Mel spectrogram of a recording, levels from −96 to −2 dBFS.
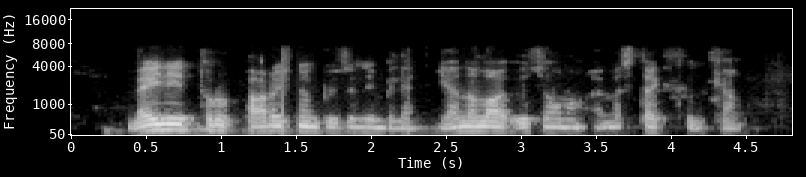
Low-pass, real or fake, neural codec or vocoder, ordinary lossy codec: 7.2 kHz; real; none; Opus, 24 kbps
